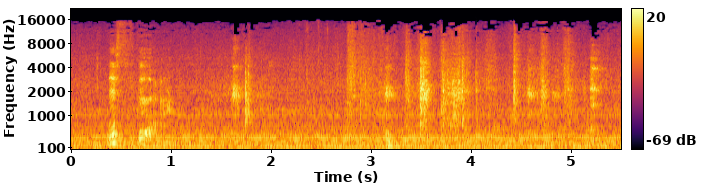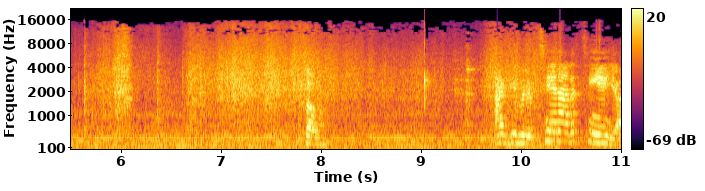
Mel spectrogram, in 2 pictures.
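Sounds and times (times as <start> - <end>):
plastic containers rustling: 2.5 - 11.0.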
